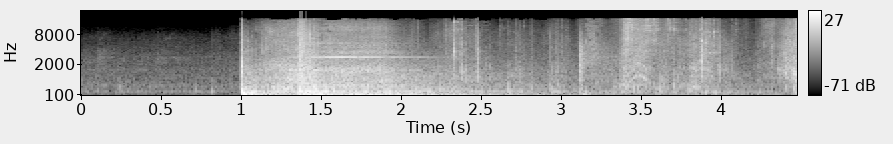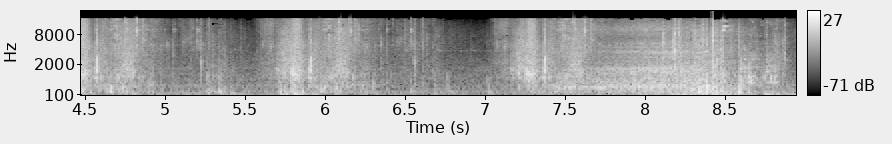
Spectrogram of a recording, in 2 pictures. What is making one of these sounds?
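Footsteps thud quickly on stone steps.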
